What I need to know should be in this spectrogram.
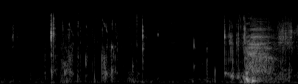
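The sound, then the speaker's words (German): A short sip of Gerolsteiner mineral water: faint, irregular wet mouth clicks and slurps, then a denser, louder burst of swallowing and liquid noise toward the end. “Nach diesem langen Text brauche ich auch erstmal einen kurzen Schluck Gerolsteiner.”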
